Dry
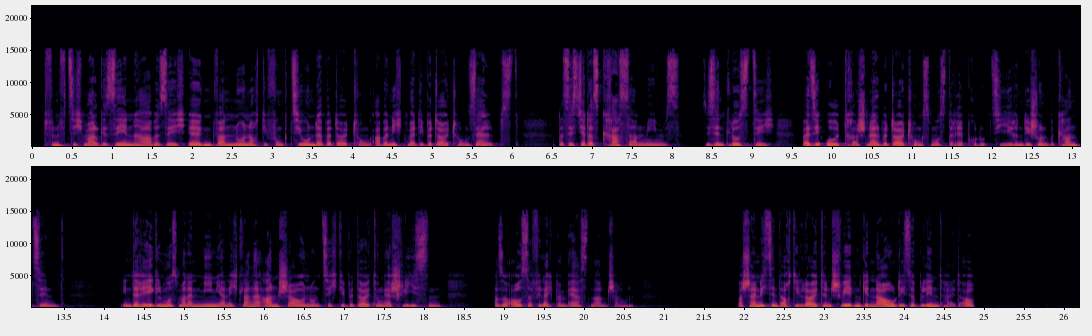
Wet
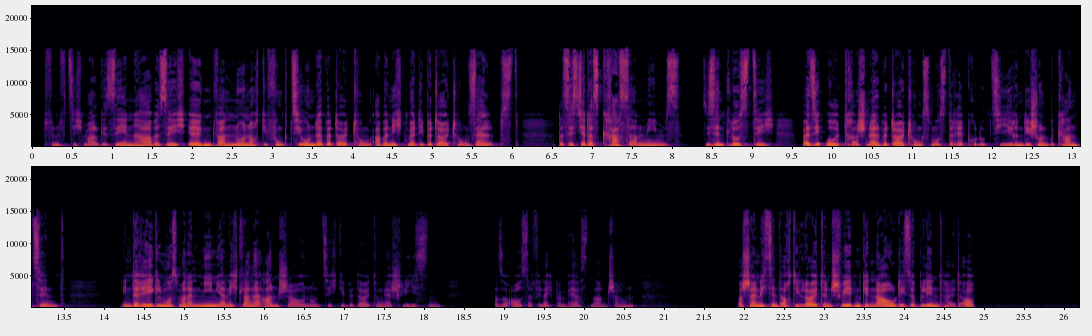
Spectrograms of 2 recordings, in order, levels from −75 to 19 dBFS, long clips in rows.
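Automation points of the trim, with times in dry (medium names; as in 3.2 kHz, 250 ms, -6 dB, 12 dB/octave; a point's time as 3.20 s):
0.76 s -3.5 dB
1.43 s +5 dB
15.83 s +5 dB
16.43 s -7 dB
20.06 s -7 dB
20.59 s +4.5 dB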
